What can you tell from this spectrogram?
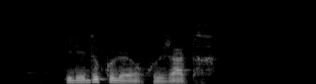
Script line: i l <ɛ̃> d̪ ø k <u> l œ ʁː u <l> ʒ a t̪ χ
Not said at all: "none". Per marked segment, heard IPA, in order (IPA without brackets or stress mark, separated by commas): ɛ, u, none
